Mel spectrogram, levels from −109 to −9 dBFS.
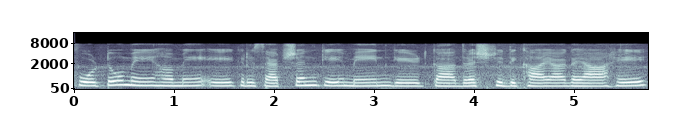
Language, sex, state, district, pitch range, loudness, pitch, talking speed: Hindi, male, Madhya Pradesh, Dhar, 205-230 Hz, -13 LUFS, 220 Hz, 135 wpm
